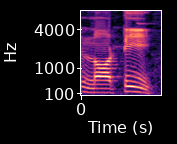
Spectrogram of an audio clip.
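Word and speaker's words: naughty: एन के लिए न लिख दिया। ए यू ऊपर चंद्रबिंदु और इसके बाद जी एच साइलेंट है।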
